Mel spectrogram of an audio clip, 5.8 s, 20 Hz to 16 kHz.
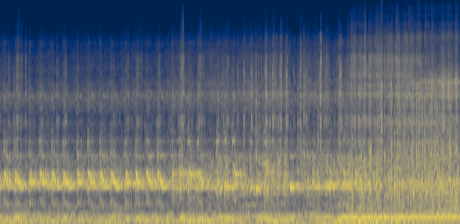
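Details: Allis Chalmers 175 diesel tractor, reassembled, after bleeding the injection pump: settles into a steady, even low rumble with no knocks or misses; normal running, slight mist from exhaust after sitting.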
